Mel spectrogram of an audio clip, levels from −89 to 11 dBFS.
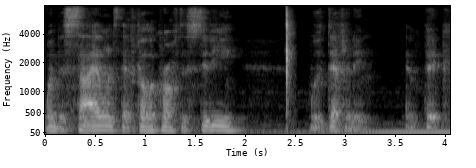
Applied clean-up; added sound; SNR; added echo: none; Finger snapping; -3 dB; reverberation time 0.3 s.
